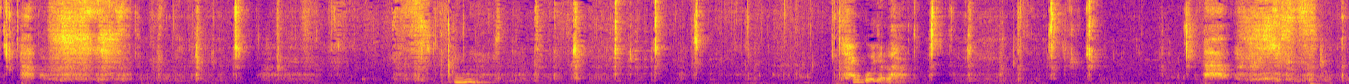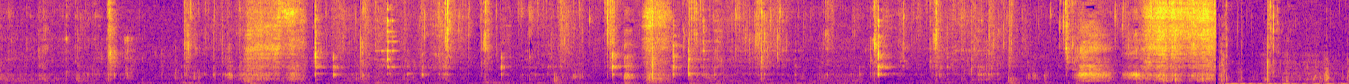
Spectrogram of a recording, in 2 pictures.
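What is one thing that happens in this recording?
A young woman chews and slurps noodles close to a microphone.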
